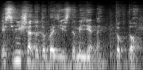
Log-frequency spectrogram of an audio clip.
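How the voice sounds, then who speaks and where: A man's voice: medium pitch, expressive, racing, background noise, lightly acted. A man playing an eager, anxious subordinate militant with an urgent manner. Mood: insistent. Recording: loud music over the voice.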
